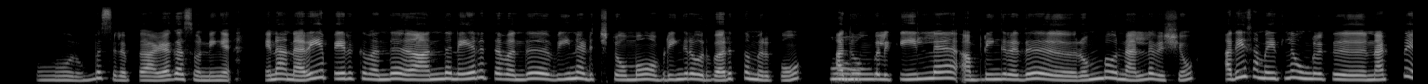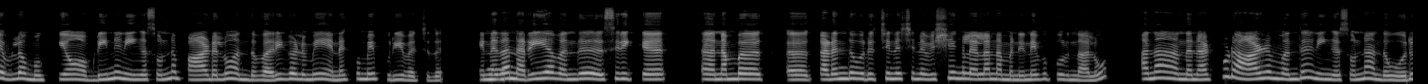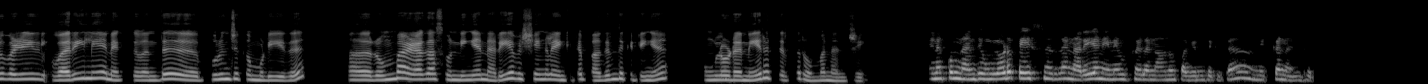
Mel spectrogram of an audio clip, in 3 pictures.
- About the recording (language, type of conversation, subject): Tamil, podcast, ஒரு பாடல் உங்களுக்கு பள்ளி நாட்களை நினைவுபடுத்துமா?
- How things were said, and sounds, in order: other background noise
